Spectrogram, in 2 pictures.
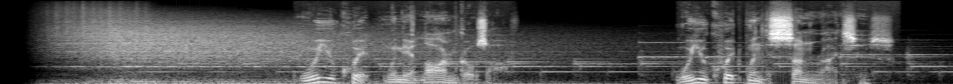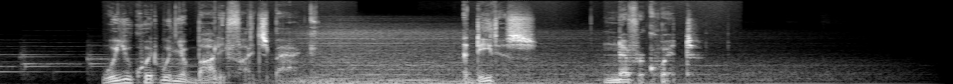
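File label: Determined Edgy, Male Voice Actor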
